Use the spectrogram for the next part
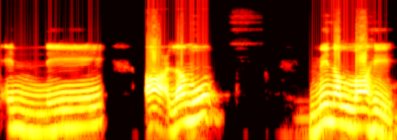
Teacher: لام اللہ کا موٹا کیونکہ پیچھے زبر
